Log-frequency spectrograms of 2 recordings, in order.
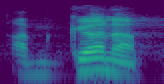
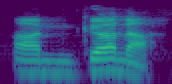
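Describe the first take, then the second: No difference in how they are said.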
